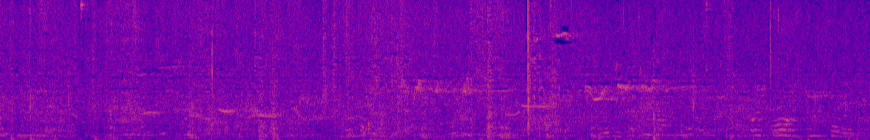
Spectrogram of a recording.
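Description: Hoofbeats of a horse cantering on a sand arena, with people talking in the background.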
